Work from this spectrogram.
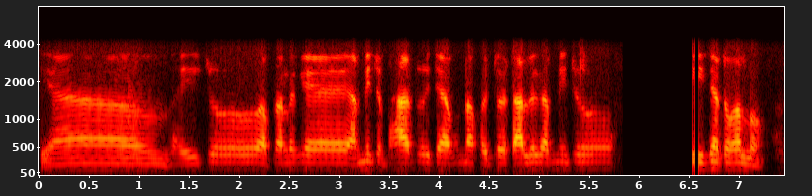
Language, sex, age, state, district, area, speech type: Assamese, male, 45-60, Assam, Nagaon, rural, conversation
